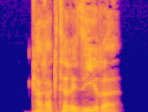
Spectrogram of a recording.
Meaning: inflection of charakterisieren: 1. first-person singular present 2. singular imperative 3. first/third-person singular subjunctive I
- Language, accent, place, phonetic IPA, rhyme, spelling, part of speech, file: German, Germany, Berlin, [kaʁakteʁiˈziːʁə], -iːʁə, charakterisiere, verb, De-charakterisiere.ogg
